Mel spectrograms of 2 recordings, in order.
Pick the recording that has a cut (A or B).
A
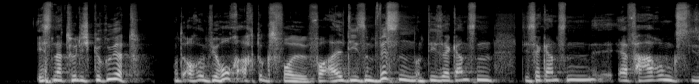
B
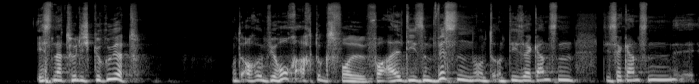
A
